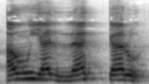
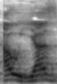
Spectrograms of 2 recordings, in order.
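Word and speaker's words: أو يذكر: يدريك لعله يزكى তারপর আও ইয়াযাক্কারু এখানে আও ইয়াজ বলা যাবে না অর্থাৎ জাল যখন উচ্চারণ করবেন জিহ্বাটা উপরে দাঁতে আগে লাগাবেন নিচে লাগাবেন না আও ইয়াযাক্কারু ফাতান গুণ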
